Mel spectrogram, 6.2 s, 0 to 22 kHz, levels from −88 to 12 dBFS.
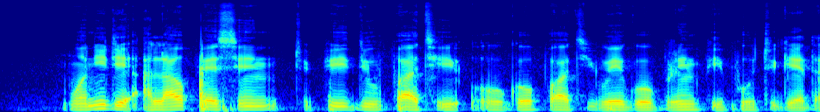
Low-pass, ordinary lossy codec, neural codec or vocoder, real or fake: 19.8 kHz; none; vocoder, 44.1 kHz, 128 mel bands every 512 samples, BigVGAN v2; fake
